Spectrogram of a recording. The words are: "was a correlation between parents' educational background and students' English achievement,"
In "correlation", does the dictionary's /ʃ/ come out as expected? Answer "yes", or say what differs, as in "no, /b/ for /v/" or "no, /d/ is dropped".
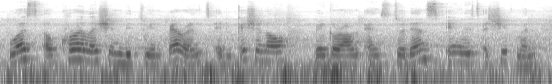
yes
